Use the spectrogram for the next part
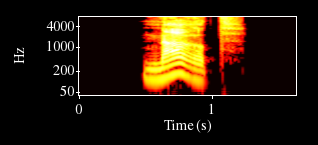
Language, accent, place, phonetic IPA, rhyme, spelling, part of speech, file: German, Germany, Berlin, [naʁt], -aʁt, narrt, verb, De-narrt.ogg
- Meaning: inflection of narren: 1. third-person singular present 2. second-person plural present 3. plural imperative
